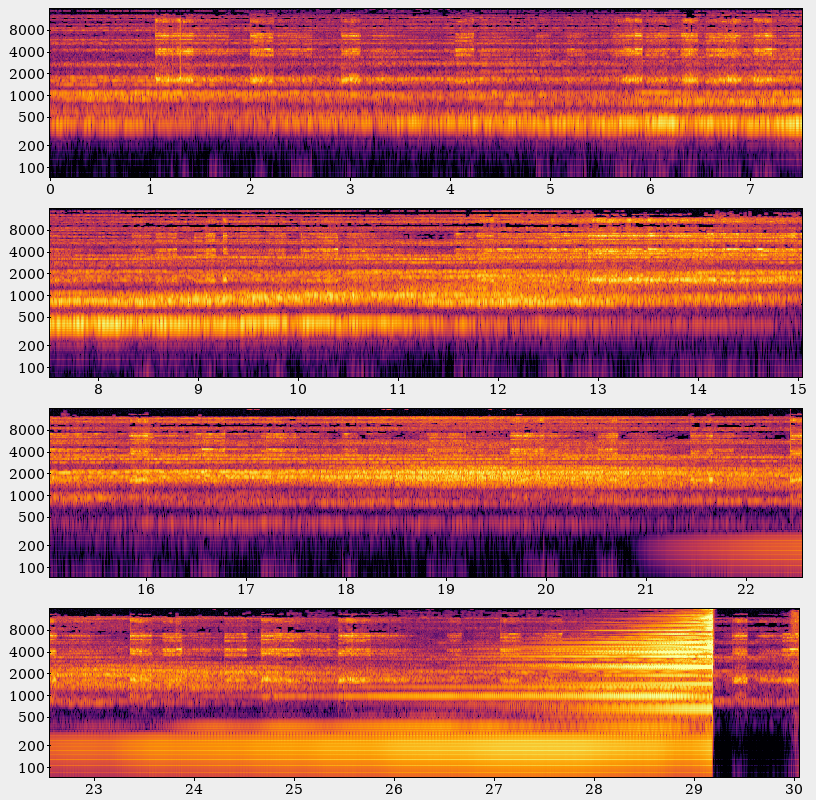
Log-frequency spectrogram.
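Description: Suspense film score of long sustained electronic tones. A low drone enters about two-thirds of the way in and swells steadily louder, then cuts off suddenly just before the end.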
